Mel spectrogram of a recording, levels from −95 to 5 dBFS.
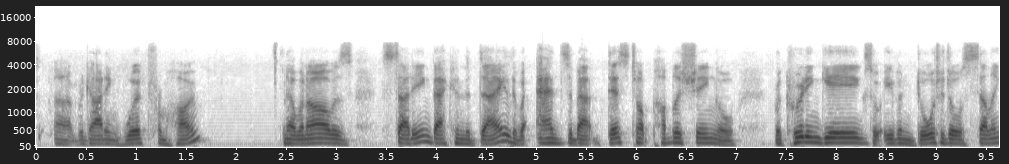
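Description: A mains buzz runs under the whole recording. Sharp switching spikes entered the signal twice per cycle of 50 Hz mains. Their harmonics climb into the kilohertz range. The result is a steady, raspy buzz, roughly 35 dB below the speech.

AMR bit errors strike from 4.62 to 4.76 s, after "studying back in the" and before "were ads about desktop". The 0.15 s span fits about seven 20 ms frames. A weak link flipped a few percent of the less protected bits. The pitch and level hold, but the voice turns hoarse, scratchy and gargly.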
